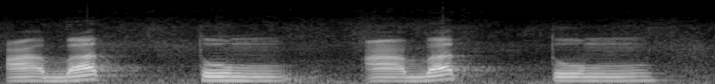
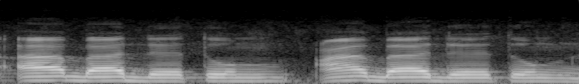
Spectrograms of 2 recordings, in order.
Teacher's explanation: ketika huruf dal bertemu dengan huruf ta harus diidghamkan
